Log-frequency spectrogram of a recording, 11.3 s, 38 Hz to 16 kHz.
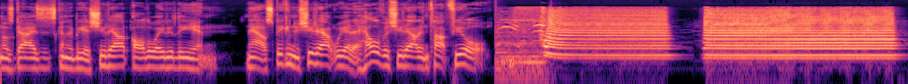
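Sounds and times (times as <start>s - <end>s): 
speech: 0.0s - 7.0s
loud train horn blasts in long sustained chords: 6.8s - 11.3s.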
